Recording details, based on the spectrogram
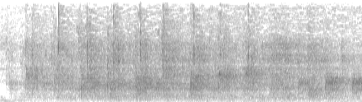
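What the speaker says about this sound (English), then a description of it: "Another round of applause, please." Audience applause at a memorial conference honoring the late former president Mkapa, a dense, steady wash of many hands clapping throughout at even loudness, with no voices over it.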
